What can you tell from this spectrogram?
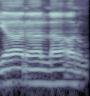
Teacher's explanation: इनका उच्चारण जो है वो व्यंजन और स्वरों के बीच का लगता है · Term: अंतस्थ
